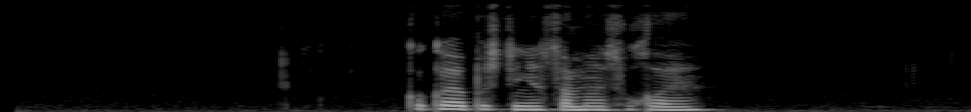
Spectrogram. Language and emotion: Russian, neutral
